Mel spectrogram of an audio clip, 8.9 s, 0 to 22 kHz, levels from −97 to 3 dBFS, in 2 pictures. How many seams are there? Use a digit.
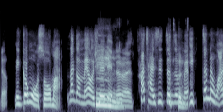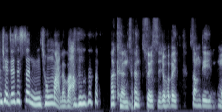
2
